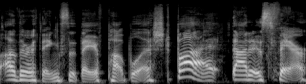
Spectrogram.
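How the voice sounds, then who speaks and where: Speaking at a moderate pace, a woman uses a normal speaking voice at a medium pitch with lively intonation. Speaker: podcast co-host. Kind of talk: casual chat podcast banter. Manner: joking, playful.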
